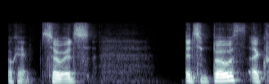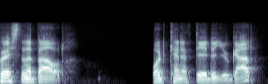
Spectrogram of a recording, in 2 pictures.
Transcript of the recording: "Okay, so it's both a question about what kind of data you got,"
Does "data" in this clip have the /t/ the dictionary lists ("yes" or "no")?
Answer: yes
